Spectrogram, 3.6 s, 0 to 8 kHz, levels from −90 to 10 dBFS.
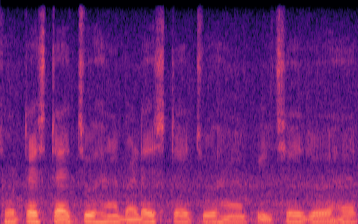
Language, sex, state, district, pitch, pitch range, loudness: Hindi, male, Maharashtra, Mumbai Suburban, 105 Hz, 100-105 Hz, -18 LUFS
